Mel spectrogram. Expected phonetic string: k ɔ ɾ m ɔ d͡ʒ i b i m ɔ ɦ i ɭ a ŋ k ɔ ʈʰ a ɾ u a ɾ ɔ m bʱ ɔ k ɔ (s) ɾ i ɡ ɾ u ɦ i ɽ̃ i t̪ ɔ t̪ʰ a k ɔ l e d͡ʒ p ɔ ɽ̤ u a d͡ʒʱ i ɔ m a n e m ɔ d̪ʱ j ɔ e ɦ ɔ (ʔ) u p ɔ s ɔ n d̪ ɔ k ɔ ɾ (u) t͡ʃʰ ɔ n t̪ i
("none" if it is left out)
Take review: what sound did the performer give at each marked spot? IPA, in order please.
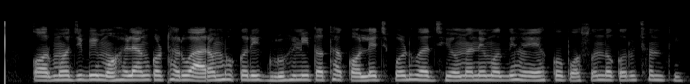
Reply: none, k, u

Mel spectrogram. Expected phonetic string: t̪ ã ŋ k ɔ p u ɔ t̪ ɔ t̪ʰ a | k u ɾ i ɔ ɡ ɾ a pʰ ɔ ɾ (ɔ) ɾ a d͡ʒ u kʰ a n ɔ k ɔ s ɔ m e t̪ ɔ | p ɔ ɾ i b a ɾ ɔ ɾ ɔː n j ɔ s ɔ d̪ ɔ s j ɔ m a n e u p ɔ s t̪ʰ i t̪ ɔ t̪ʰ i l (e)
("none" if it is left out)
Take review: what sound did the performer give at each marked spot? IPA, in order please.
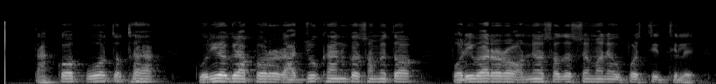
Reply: ɔ, e

